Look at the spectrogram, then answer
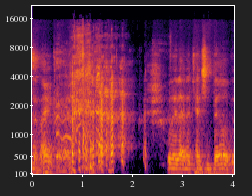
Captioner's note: audience laughing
